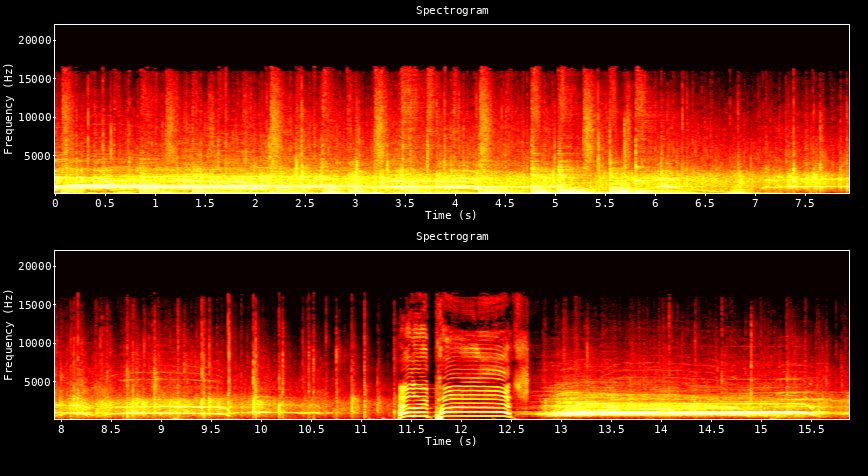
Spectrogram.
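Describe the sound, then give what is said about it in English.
A show audience applauds steadily to close the first half as a performer is introduced, with scattered high whoops and cheers rising over the clapping and a loud, piercing whistled whoop near the end before the applause swells again. “To close the first half and leave you on a real high, put your hands together and make incredible woohooing noises for the”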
